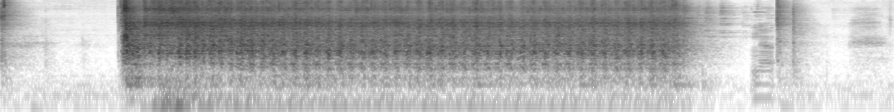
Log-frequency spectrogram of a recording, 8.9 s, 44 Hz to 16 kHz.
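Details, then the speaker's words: 1985 BMW E30 318i with the fuel pump relay in: catches on cranking and runs roughly about five seconds, then dies. Fuel pressure is not optimal. "it also will not keep running if there's no fuel pressure well not no fuel pressure but not optimal fuel pressure"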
